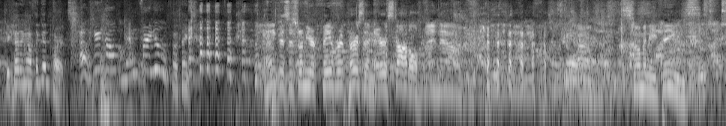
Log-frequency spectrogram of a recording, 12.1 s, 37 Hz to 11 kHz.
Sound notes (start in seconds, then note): 3.1 laughs; 8.0 laughs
